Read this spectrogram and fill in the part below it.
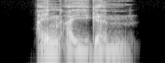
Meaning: strong dative masculine/neuter singular of eineiig
- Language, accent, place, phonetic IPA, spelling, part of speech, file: German, Germany, Berlin, [ˈaɪ̯nˌʔaɪ̯ɪɡəm], eineiigem, adjective, De-eineiigem.ogg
